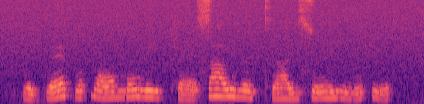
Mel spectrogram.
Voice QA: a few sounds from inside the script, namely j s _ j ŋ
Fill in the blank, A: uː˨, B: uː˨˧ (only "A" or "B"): B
